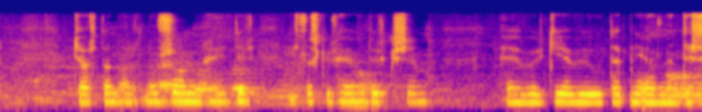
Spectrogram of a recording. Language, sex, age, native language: Icelandic, other, 18-19, Icelandic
